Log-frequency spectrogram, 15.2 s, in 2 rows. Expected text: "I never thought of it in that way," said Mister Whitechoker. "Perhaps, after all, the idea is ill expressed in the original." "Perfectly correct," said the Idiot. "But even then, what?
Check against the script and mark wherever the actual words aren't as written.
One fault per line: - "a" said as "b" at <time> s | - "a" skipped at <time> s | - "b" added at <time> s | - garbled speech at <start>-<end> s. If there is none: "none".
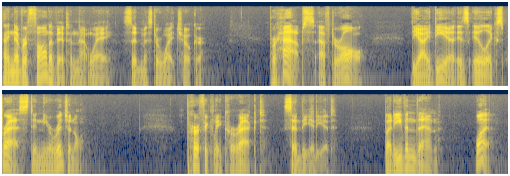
none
